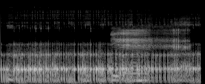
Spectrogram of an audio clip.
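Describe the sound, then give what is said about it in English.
A loud, drawn-out belch-like noise rumbles for about two seconds, rough and throaty with a steady buzzing tone, heard on its own without any talking. “That did sound like a belch. I really thought you just belched.”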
